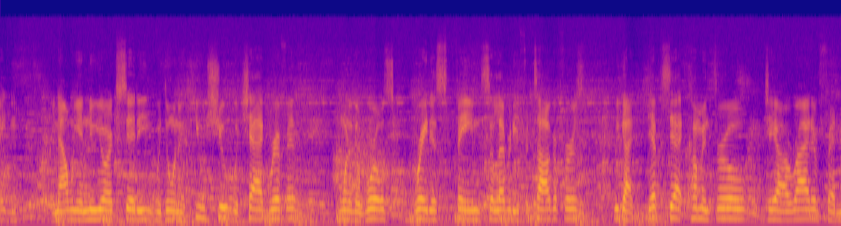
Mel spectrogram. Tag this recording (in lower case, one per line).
speech
music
